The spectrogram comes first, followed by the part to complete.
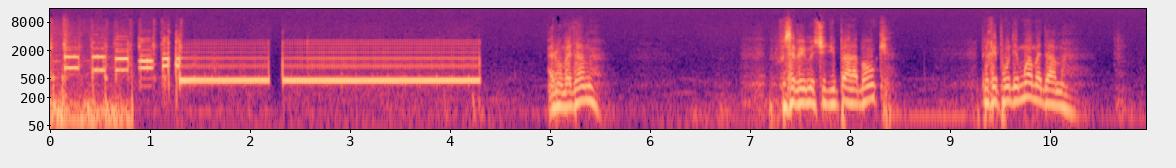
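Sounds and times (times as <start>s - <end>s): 
steady continuous telephone line tone: 0.0s - 4.4s
speech: 5.1s - 5.6s, 7.4s - 8.5s, 9.3s - 10.4s.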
